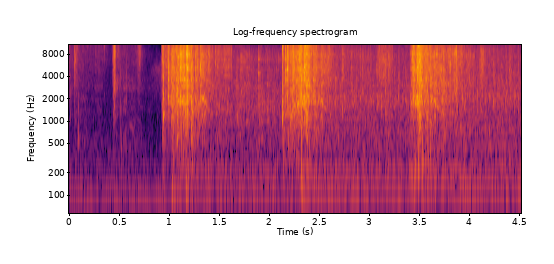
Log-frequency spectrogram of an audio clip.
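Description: A generator's pull cord is yanked several times.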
